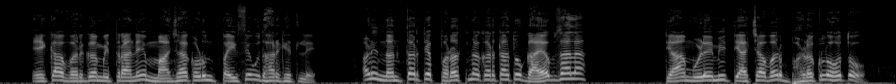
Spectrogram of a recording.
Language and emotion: Marathi, angry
